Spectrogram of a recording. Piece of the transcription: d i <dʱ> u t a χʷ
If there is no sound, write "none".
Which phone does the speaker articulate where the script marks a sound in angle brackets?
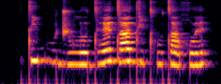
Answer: tʰ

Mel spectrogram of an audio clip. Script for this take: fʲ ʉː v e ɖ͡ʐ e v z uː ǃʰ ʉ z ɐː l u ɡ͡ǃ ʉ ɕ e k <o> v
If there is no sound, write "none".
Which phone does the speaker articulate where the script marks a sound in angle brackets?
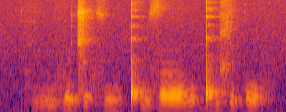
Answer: o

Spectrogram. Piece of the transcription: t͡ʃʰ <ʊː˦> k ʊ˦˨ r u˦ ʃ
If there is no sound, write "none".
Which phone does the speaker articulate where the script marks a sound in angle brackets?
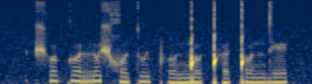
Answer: ʊ˦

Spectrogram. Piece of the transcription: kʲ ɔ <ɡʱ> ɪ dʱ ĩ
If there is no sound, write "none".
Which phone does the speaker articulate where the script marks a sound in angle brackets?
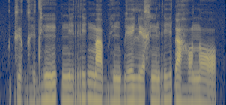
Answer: ɡʱ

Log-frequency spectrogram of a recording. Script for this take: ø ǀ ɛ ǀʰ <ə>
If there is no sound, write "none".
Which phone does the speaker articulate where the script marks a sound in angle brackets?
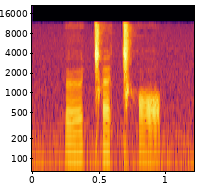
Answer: ɔ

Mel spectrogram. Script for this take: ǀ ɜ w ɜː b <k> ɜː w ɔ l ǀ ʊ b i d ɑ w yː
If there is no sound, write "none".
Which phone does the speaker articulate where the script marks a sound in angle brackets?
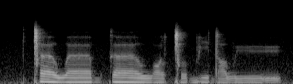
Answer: k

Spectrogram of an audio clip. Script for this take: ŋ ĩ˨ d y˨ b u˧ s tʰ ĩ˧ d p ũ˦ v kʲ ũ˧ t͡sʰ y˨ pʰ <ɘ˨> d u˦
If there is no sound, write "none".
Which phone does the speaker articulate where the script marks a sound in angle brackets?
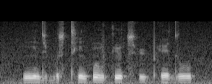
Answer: e˨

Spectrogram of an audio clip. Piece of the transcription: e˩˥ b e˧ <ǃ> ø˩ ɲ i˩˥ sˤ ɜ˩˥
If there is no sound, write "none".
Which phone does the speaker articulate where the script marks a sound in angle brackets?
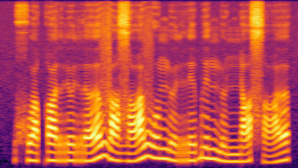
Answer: ŋ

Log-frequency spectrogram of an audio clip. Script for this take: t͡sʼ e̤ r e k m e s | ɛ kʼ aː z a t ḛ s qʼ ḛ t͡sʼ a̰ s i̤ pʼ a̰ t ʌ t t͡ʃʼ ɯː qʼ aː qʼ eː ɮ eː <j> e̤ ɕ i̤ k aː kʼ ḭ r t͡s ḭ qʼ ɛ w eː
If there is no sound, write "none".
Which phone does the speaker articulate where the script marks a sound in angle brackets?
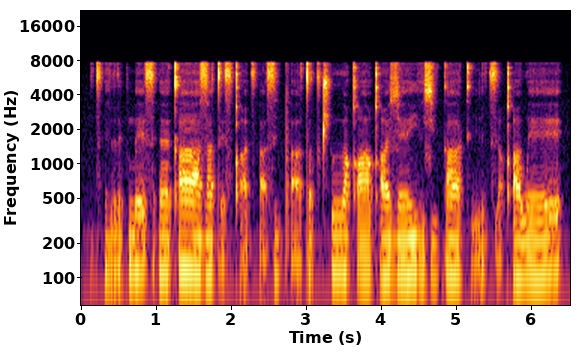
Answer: j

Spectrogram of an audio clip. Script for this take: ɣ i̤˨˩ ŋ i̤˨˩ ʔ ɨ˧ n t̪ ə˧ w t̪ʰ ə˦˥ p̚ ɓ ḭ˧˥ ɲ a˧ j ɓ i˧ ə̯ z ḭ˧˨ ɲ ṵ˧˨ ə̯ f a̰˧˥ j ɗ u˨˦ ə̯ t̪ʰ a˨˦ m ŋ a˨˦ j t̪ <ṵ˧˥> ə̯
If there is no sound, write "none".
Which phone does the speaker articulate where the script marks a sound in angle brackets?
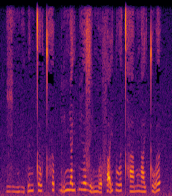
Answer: ṵ˧˥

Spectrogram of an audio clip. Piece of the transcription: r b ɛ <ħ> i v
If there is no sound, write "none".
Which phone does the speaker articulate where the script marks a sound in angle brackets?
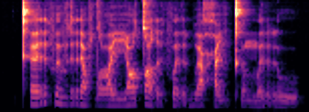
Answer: ħ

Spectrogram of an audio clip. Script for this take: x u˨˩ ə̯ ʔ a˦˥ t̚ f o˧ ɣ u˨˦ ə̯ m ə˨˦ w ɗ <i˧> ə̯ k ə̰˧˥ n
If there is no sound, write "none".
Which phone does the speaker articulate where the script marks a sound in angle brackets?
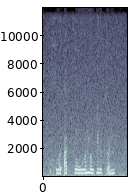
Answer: i˧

